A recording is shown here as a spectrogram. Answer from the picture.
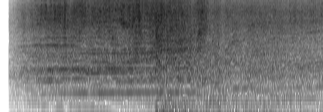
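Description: Intro sound effect of a race car engine running at high revs, hit by a sudden deep boom about two seconds in, the loudest moment, which then slowly fades.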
